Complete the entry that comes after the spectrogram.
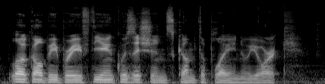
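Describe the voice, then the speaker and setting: On a very clean recording with a silent background, a man puts on a character voice with a fairly low pitch and a fairly quick pace. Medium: actual play. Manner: casual, easygoing.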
